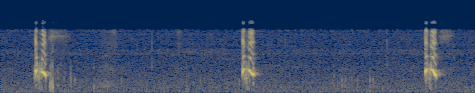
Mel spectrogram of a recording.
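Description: Three short, sharp squeaky hiccups about three seconds apart in a quiet room, heard as pet hiccups.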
